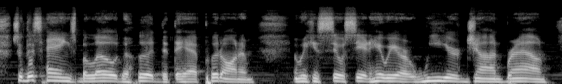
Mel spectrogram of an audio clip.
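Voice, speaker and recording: Over music in the background, a man with a Southern US accent speaks at a fairly high pitch with ordinary pitch variation. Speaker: professor. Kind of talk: lecture. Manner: halting, many fillers.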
